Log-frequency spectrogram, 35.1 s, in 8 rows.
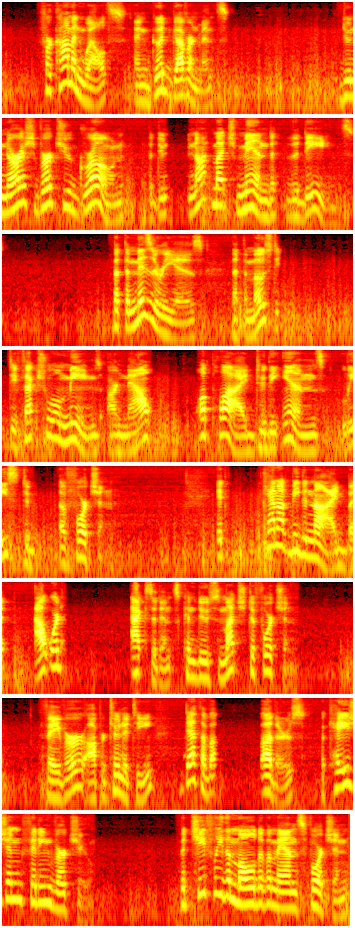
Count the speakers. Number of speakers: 1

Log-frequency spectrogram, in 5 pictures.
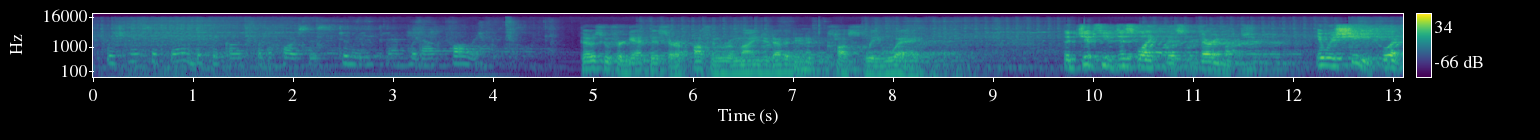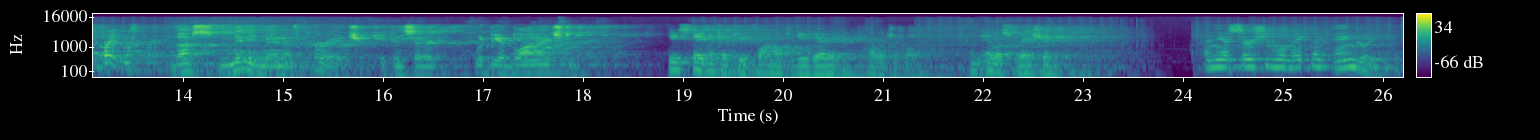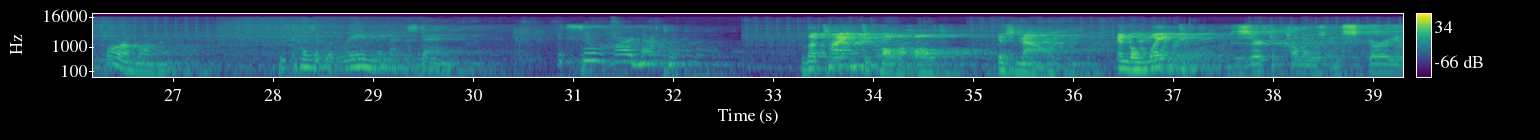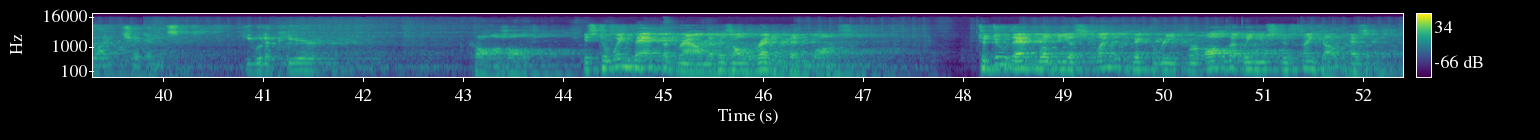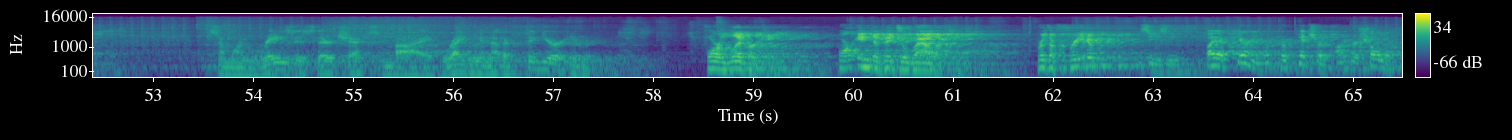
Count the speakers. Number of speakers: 8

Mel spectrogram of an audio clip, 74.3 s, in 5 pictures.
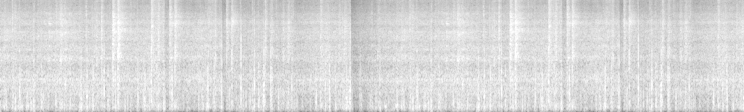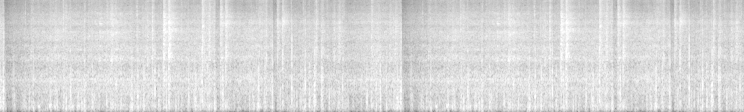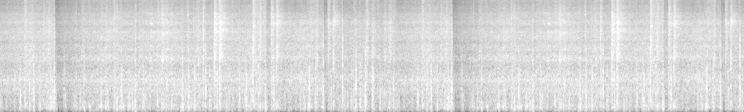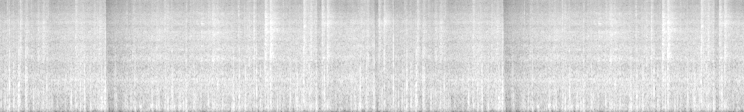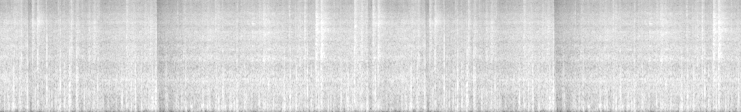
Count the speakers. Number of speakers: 0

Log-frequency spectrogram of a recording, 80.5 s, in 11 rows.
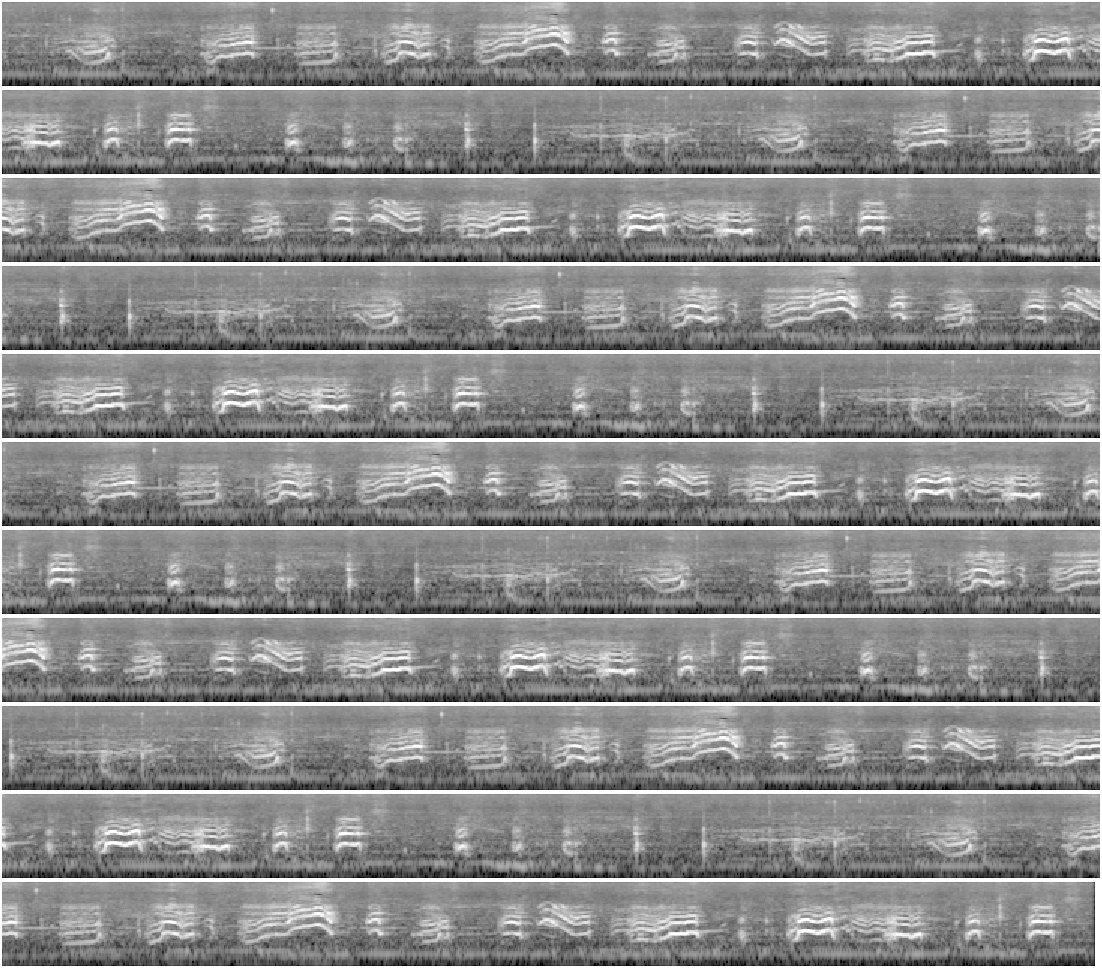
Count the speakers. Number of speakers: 0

